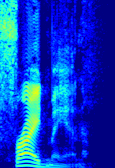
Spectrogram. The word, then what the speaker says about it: Friedman: His last name is spelled Friedman. It kind of looks like fried man, but it's Milton Friedman.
